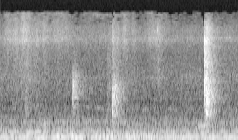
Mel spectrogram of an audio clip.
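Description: A steady low hum, typical of a wall-mounted air conditioner running, with two short, light knocks a little under half a second apart near the middle.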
